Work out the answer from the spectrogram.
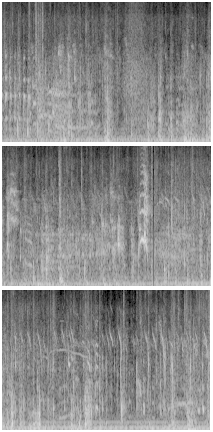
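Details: Coop full of chickens, roosters and chicks at hectic lunchtime; constant overlapping clucks, peeps and pecking taps, a faint hum running underneath.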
